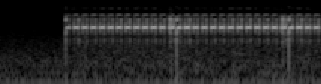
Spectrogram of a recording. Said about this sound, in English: The alarm came in the middle of the night. Wedge Antilles jerked awake and struggled to remember where he was.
